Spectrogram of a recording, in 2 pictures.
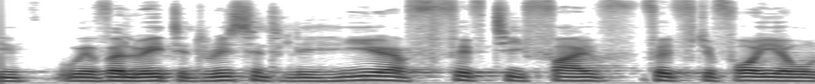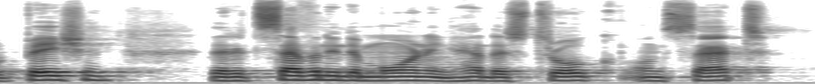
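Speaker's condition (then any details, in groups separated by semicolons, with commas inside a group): No condition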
